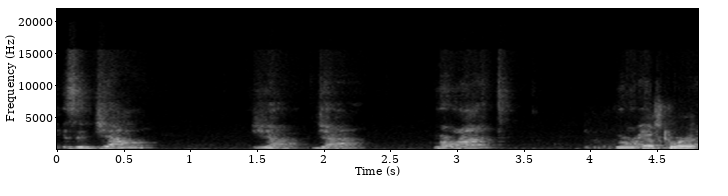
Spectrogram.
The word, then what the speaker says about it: Ja Morant: Now, I know, Michael, you mentioned about, am I pronouncing his name? Is it Ja Morant?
